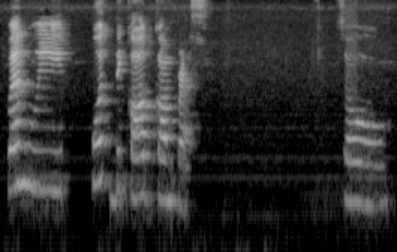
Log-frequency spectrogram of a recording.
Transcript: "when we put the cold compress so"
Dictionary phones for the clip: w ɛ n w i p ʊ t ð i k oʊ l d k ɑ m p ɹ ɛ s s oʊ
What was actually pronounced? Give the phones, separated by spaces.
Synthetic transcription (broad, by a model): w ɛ n w i p ʊ t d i k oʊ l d k ɑ m p ɹ ɛ s s oʊ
